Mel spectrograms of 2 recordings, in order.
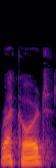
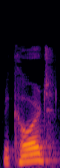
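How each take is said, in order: First: The stress is on the first syllable. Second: The stress is on the second syllable. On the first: It is a noun. "most two-syllable nouns and adjectives are stressed on the first syllable" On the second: It is a verb. "most two-syllable verbs are stressed on the second syllable"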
